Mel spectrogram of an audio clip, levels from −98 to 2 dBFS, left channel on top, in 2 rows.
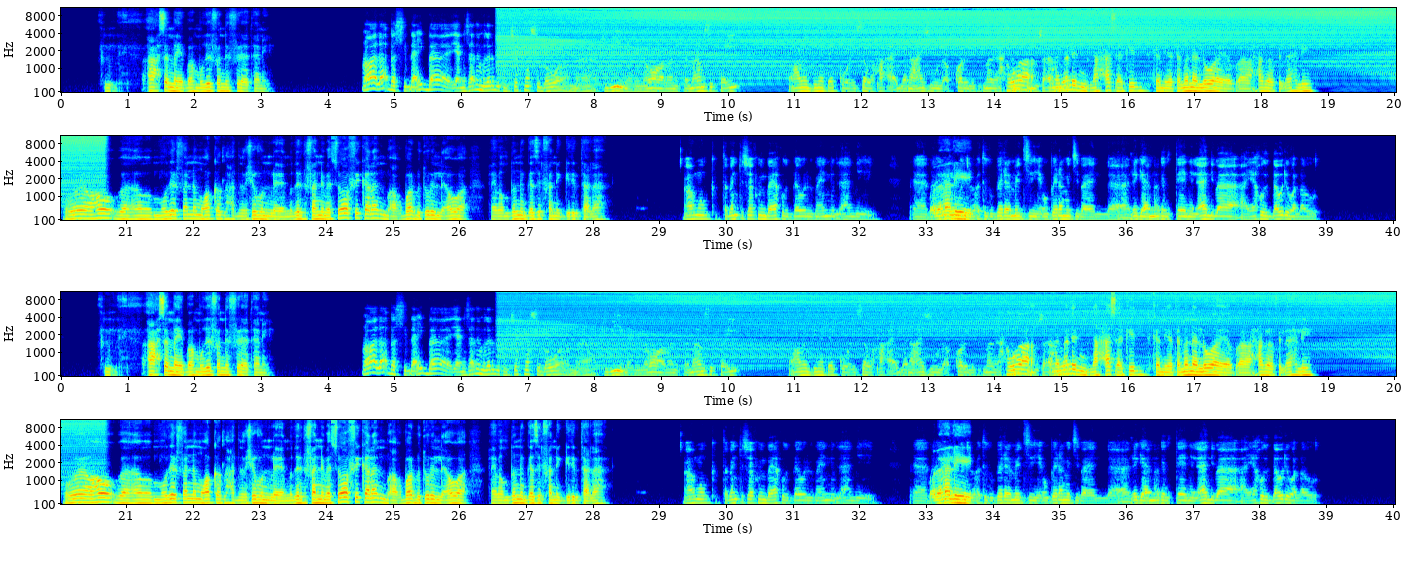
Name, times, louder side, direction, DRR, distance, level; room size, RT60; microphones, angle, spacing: voice 1, 1.2-3.1 14.2-18.8 20.1-26.1 26.5-28.2 33.0-33.8, right 3 dB, 20° right, 0.3 m, -29 dB
voice 2, 4.5-10.2 10.9-15.3 29.4-32.3 32.8-38.9, left 2 dB, 25° left, 0.8 m, -38 dB
sound 1, 6.5-20.7, left 6 dB, 45° left, 1.6 m, -36 dB
5.0 x 2.5 x 2.6 m
head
